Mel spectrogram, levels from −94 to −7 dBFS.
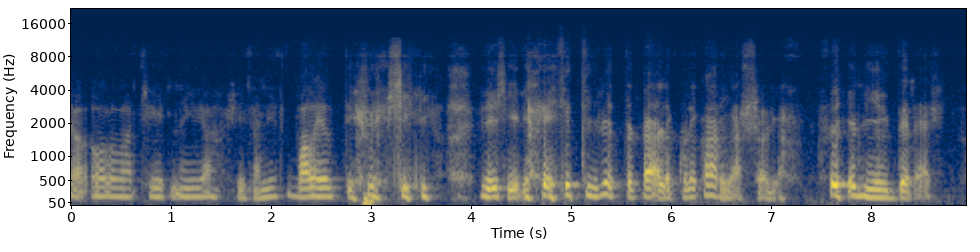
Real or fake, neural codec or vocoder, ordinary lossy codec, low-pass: real; none; Opus, 24 kbps; 19.8 kHz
